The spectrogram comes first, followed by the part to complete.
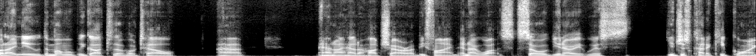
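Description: In a Canadian accent, a man speaks with very deep, low pitch, vocal fry and lively intonation at a fairly quick pace. His loudness stays very even, and the recording is very clean with a silent background. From Canada, Toronto. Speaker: tech company founder and former broadcast journalist. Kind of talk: interview.

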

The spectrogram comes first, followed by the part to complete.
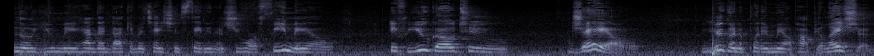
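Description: Woman with a New Orleans accent at medium pitch and moderate pace, with ordinary pitch variation. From New Orleans, Louisiana. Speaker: transgender entertainer and model. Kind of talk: interview testimony.

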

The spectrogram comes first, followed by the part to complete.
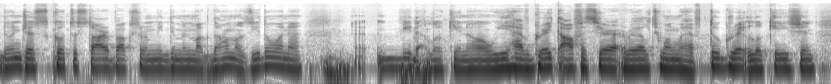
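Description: Amid noticeable background noise, a man with an Egyptian accent talks at a fairly quick pace and medium pitch with monotone, flat intonation. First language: Arabic. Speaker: real estate agent. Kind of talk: interview.

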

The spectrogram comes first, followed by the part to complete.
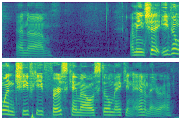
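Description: In an American accent, a normal speaking voice moves at a moderate pace with lively intonation. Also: man, fairly high pitch for a man. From Maryland. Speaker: musician. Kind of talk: casual chat.

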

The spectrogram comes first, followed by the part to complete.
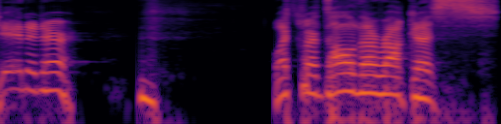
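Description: Pitched fairly high, a put-on character voice unfolds at a fairly slow pace.

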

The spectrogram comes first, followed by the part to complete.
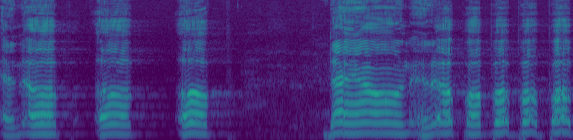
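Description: Speaking at a very slow pace, a man uses an extremely high pitch and a Mississippi accent. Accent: Southern US (Mississippi). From US South, north Mississippi. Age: 70s. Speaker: pastor. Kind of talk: sermon. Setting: church. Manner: animated.

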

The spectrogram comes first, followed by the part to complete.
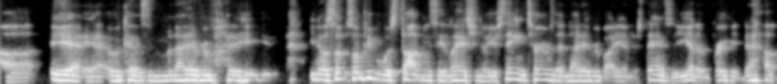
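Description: At a very fast pace, a man with an American accent talks in a medium, somewhat breathy voice with fairly even intonation. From US South, Fort Myers, Florida, Jamaican background. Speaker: former pro basketball player, entrepreneur. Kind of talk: interview, personal story.

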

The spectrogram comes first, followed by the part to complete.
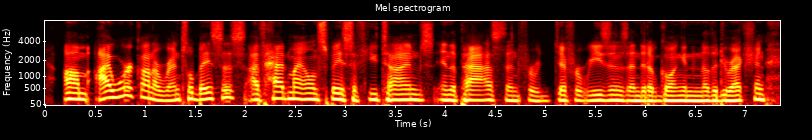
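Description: A man with a normal speaking voice, fairly high in pitch, with ordinary pitch variation, a fairly quick pace, hardly any pauses and very even loudness, in a dry, close sound with no echo. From New York, Cuban-American family. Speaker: theater artistic director. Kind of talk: radio interview.

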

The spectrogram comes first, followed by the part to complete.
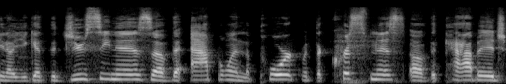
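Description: Speaking with an American accent at a moderate pace with hardly any pauses, a woman has a medium-pitched, bright, sharp tone and ordinary pitch variation on a very clean recording with a silent background. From Connecticut, US Northeast. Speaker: chef. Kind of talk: interview.

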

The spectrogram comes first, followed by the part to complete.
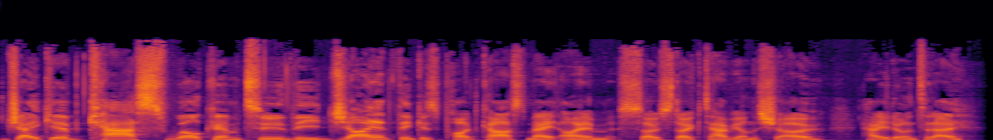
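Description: A man speaks at a moderate pace with hardly any pauses, his medium-pitched voice carrying lively intonation. Loudness stays very even on a very clean recording with a silent background. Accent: Australian. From Australia (Sydney). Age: 30s. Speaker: podcast host. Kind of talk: interview; scripted narration.

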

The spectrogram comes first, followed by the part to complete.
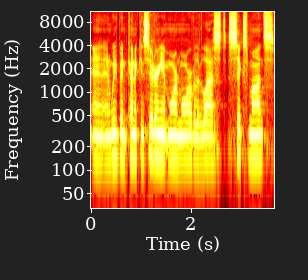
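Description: The speaker is a man with a fairly high pitch. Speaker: pastor. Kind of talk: sermon. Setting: church. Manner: hesitant, filler-heavy.

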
